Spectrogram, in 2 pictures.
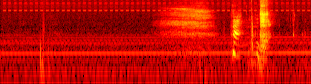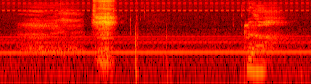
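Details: Person with an allergy flare stifling a sneeze to avoid waking a sleeping roommate: quick breath in, then a soft, suppressed ordinary sneeze in a quiet room.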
